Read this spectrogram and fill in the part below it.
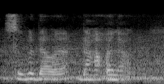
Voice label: good afternoon, sinhala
